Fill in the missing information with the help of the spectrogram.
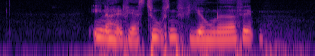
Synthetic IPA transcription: ʔe̝̰ːnɒ̽ɦælfjæɐst͡sʰṵːsn̩fiːɐhunɐð̞̩ˠɒ̽fem̰

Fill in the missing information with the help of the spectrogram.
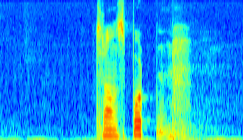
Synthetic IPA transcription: t̪ʰɾanspɔʈːəɳ

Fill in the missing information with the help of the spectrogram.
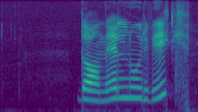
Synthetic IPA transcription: d̪ɑːnɪɛlnuːɾʋiːk

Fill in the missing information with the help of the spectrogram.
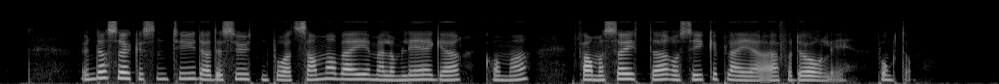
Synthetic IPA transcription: ʉnd̪əʁsøːkəlsn̩t̪ʰyːd̪əʁd̪ɛsʉːt̪n̩pʰoːɑt̪sɑmɑʁbæɪəmɛlʊmleːɡəʁkʰɔmə | fɑʁmɑsœʏt̪əʁoːsyːkəpʰlæɪəʁæ̰ːʁfɔd̪oːʁlɪ̰ | pʰʊŋkt̪ʊ̰m

